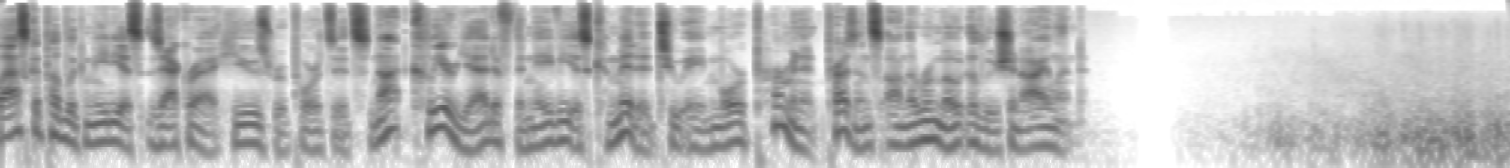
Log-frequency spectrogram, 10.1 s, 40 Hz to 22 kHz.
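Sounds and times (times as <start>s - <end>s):
speech: 0.0s - 7.3s
blustery wind and rain outdoors: 8.0s - 10.0s.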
